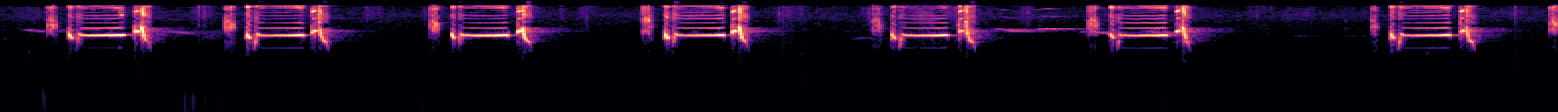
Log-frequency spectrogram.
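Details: Prinia calls intended to make prinias call back: eight harsh, nasal ringing notes with clicks, repeated at a brisk, slightly irregular beat near one per second.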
